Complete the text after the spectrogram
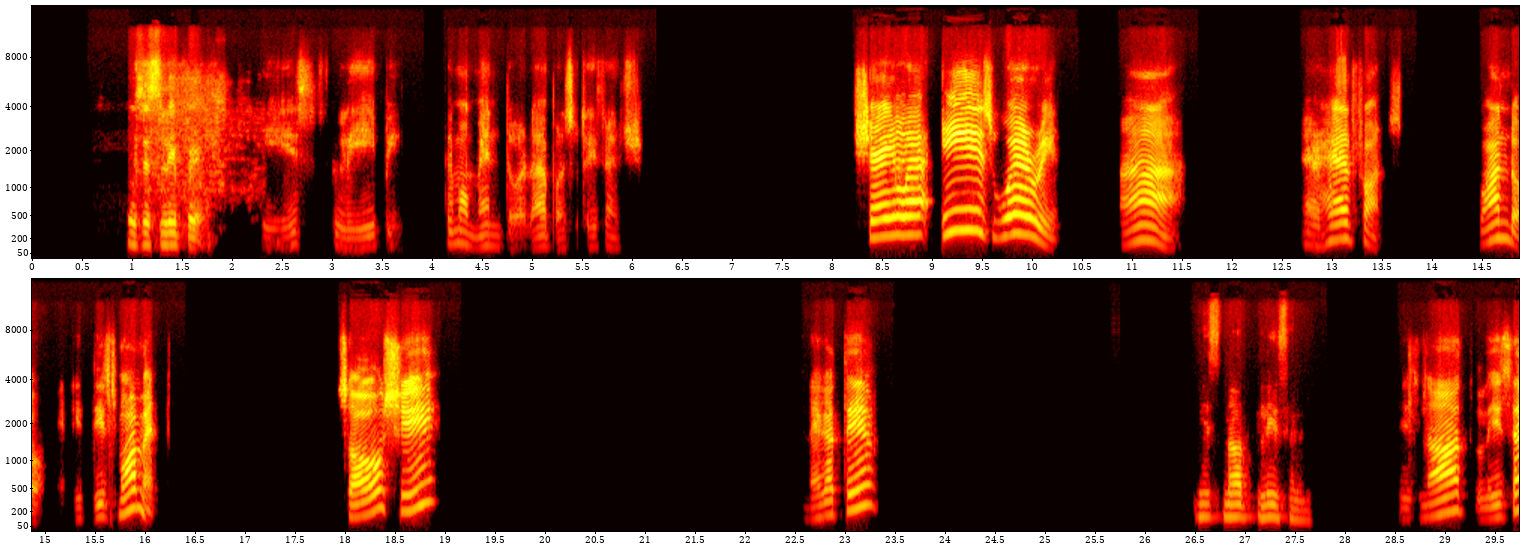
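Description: A man speaks calmly and slowly, in short phrases with pauses, through a microphone on an online call.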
